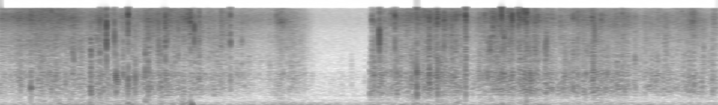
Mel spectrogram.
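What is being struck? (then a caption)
Plastic bag filled with cotton balls. A large, sealed, clear plastic bag full of white cotton balls lies flat on a wooden table and is scratched and tapped with long white nails and fingertips. It gives a steady, dense crinkling of plastic with sharp little clicks and taps, mostly in the mids with some bright crackle. There is a brief quieter pause just after the two-second mark before the crinkling picks back up.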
